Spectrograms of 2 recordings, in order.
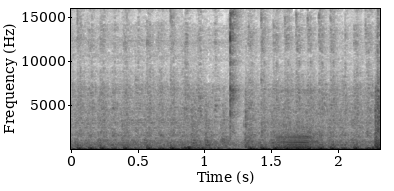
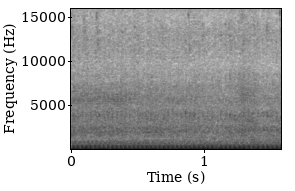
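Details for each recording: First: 2011/2012 Yamaha Jupiter MX New 135, owner complains of weak power, bad stutter at throttle opening, high fuel use: single-cylinder thump stumbles and nearly dies on sharp throttle, fine when gentle; mechanic suspects original CDI, typical on bikes over 5 years. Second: Yamaha Jupiter MX New 135 (2011 or 2012) single-cylinder at idle after replacing the CDI unit, following complaints of severe hesitation and bogging on initial throttle, low power and high fuel use: quick, even, steady idle with no stumbles or misfires; normal idle.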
